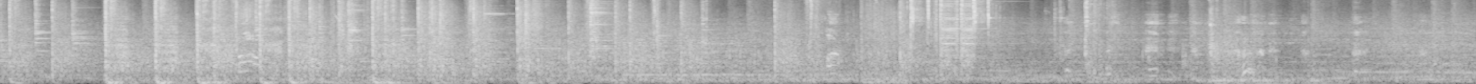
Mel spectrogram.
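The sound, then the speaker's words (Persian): A sustained volley of gunfire, with rapid, dense shots cracking out one after another for the whole stretch. It is loud and chaotic, with some faint background shouting mixed in. “دست نگه داری، شلیک نکنین. هیچ کس شلیک نکنه.”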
